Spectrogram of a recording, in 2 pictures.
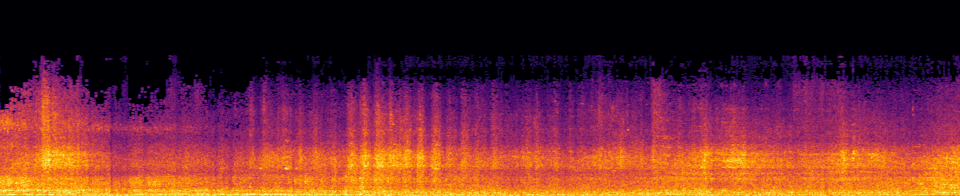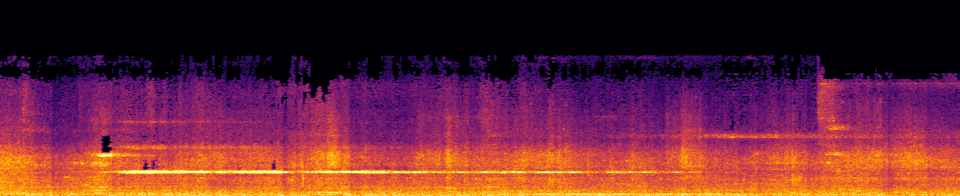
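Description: Freight train rolling past with a steady, loud rumble of wheels on rail. About halfway through, a single high-pitched wheel squeal sets in and holds for about eight seconds.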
